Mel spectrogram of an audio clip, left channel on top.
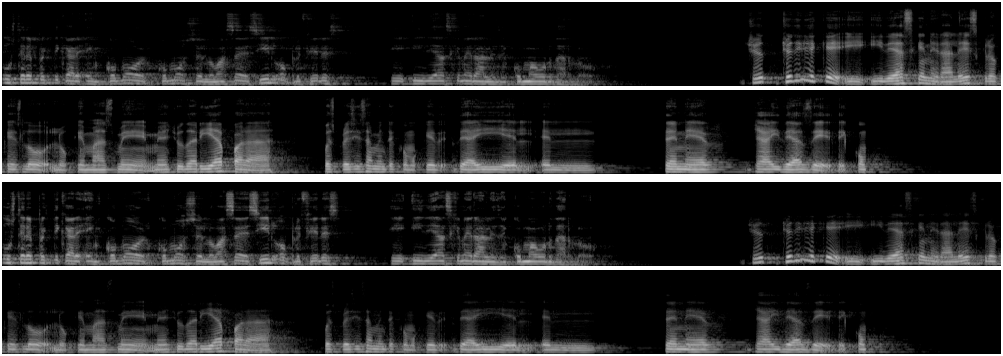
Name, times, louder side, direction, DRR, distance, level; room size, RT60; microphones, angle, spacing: voice 1, 0.0-3.4 3.9-5.9, right 2 dB, 90° right, 12 dB, 1.8 m, -31 dB
voice 2, 7.5-12.7 13.2-15.9 16.6-18.6, left 2 dB, 65° left, 15 dB, 1.2 m, -27 dB
25.0 x 22.0 x 9.9 m, 0.94 s
head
